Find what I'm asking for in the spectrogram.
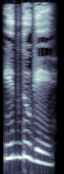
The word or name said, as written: ಇದ್ದುಗೆ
